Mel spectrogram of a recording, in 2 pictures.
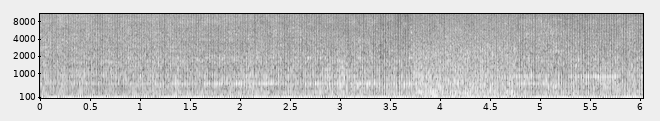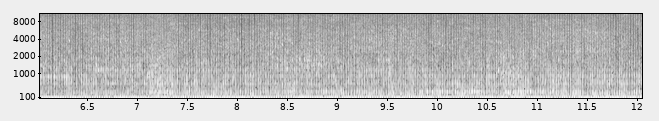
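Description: A loud, unbroken wall of harsh, distorted noise filling every pitch, with a steady low hum underneath and faint held tones drifting in and out.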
